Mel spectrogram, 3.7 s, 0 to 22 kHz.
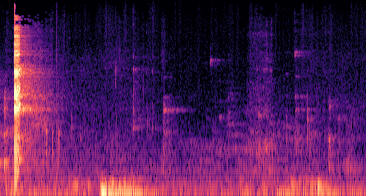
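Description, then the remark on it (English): A single bright clink of glasses touching in a toast, ringing briefly, followed by a soft low thud as they are set down and faint handling noises. “cheers to 99 Cheers. cheers.”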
